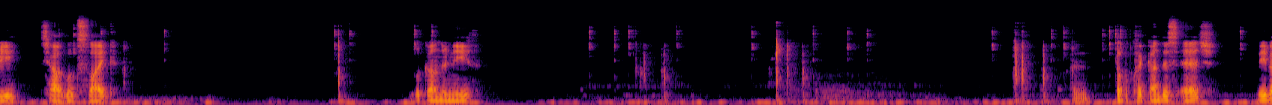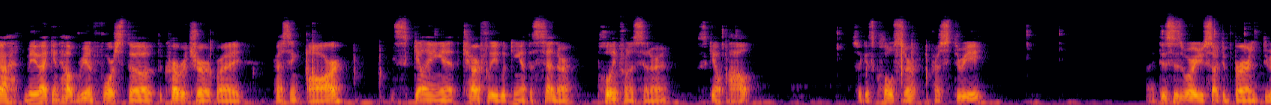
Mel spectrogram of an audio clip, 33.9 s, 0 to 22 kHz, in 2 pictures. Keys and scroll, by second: 8.5 1, 10.3 3, 13.5 1, 21.0 r, 28.9 3.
